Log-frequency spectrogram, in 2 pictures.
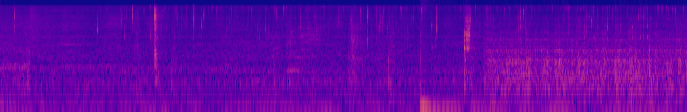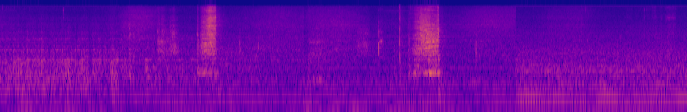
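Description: Disposable wooden chopsticks stirring instant ramen noodles in a paper bowl, rubbing and scraping against the bowl, with a sharp click about four seconds in and two louder scrapes in the second half. A steady low hum runs underneath.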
